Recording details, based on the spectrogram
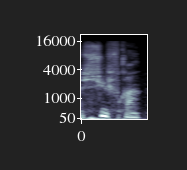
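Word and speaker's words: Suffren: un nouveau sous marin le suffrin oui c'est curieux mais c'est ainsi que ça se prononce et c'est ici à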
